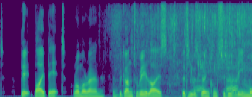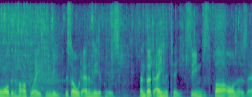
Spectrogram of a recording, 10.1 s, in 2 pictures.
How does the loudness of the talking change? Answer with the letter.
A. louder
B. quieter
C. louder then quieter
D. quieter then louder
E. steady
E.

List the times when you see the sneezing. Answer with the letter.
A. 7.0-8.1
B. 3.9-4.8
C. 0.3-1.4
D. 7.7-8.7
B.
